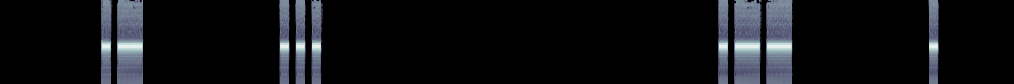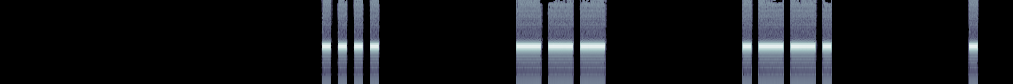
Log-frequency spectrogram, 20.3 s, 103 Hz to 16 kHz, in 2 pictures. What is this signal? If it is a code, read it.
Morse code, heard as a keyed tone, about 15 wpm, spaced as for 5 wpm, 1000 Hz. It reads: AS WE HOPE
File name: qotdfiles / 5wpm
